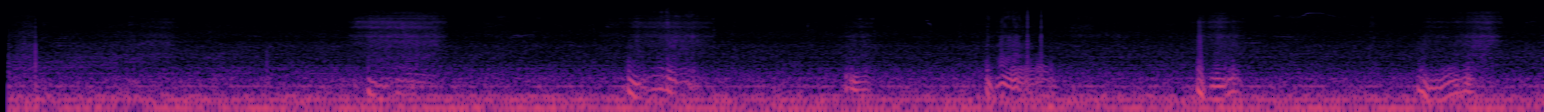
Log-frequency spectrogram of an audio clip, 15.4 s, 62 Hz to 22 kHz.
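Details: Justice, a sleeping cat, snoring with soft rhythmic snorts about 27 a minute over a steady low background hum.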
